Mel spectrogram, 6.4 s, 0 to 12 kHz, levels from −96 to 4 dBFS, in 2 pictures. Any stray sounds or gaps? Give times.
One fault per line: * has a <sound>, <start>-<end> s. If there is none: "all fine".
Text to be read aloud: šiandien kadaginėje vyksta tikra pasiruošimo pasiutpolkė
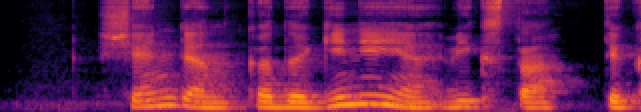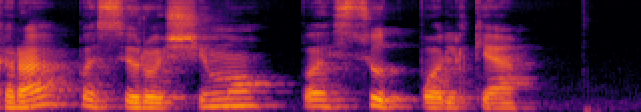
all fine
